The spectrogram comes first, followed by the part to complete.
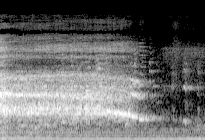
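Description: A man's long, strained, scream-like final sung note, held for about three seconds, sliding down in pitch as it trails off and stopping.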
